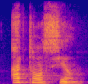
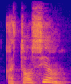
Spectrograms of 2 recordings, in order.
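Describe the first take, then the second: First: Attention said the French way, ah-tahn-SYON with the stress on the end; French pronunciation. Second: Attention repeated in French, nasal an, falling at the end; French pronunciation again. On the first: Teacher modelling the French word for the class, French pronunciation. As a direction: say Attention with a nasal French an and a final on. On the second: Teacher repeating the French word for students, French pronunciation. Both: Shown as a demonstration. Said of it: "takes on a different, uh, pronunciation".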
